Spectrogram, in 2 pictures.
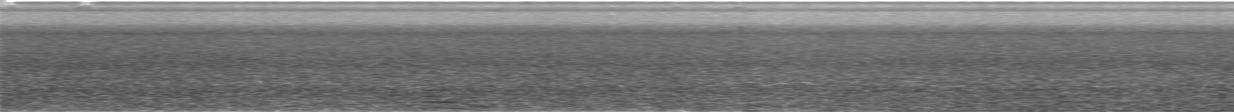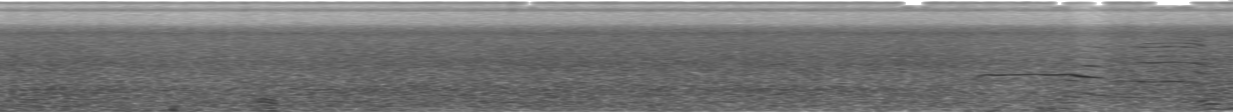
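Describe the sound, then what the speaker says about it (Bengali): Fierce floodwater rushes in a broad, continuous roar that stays loud and even throughout, with a voice faintly present beneath the wash. "এই মুহূর্তে প্রচণ্ড বন্যা"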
